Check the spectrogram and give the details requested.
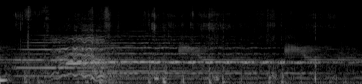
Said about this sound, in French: Il était une fois, dans de lointaines collines rocheuses, une petite communauté de chevaux mustangs.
